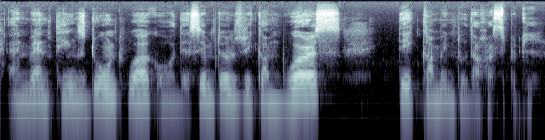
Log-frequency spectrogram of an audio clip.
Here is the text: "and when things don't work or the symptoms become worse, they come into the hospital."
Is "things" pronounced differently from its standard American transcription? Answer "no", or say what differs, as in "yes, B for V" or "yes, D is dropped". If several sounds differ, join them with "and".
yes, T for TH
